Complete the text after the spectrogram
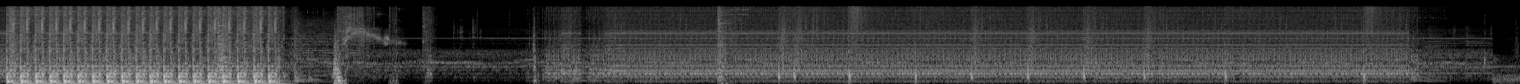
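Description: A motorised drill grinds loudly into rock and earth.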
